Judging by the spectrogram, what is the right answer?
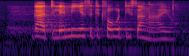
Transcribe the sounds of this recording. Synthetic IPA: k̬atʼilemiɲɛsitʼit͡fʰok̬otʼisaŋaːjɔ

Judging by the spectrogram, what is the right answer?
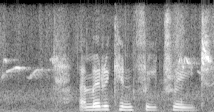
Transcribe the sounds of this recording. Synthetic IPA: amɛɹikʰãnfɹiːtʰɹed

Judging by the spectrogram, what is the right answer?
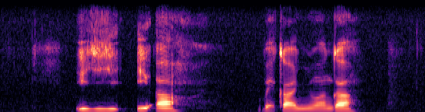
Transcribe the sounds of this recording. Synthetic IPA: ijiiʔa | βɛkʼaɲwaŋɡa

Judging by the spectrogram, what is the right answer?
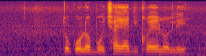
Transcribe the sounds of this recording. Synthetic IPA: tʼʊkʼʊlɔbʊt͡ʃʰajadit͡ɬʼwɛlɔlɪ

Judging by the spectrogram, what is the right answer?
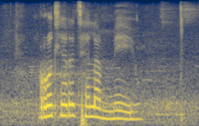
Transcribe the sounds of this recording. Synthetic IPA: rʊt͡ɬʰeɾɪt͡sʰɛlam̩meːjɔ

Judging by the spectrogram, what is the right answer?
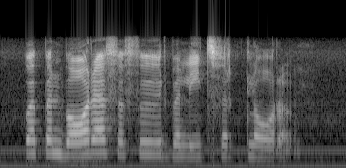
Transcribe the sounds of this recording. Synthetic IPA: uəpənbɑːɾəfəfuːrbəlitsfərklɑːɾə̰ŋ

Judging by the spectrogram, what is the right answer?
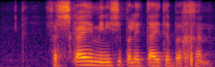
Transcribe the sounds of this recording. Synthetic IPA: fərskɐjəmynisipɐlitɛjtəbəχən

